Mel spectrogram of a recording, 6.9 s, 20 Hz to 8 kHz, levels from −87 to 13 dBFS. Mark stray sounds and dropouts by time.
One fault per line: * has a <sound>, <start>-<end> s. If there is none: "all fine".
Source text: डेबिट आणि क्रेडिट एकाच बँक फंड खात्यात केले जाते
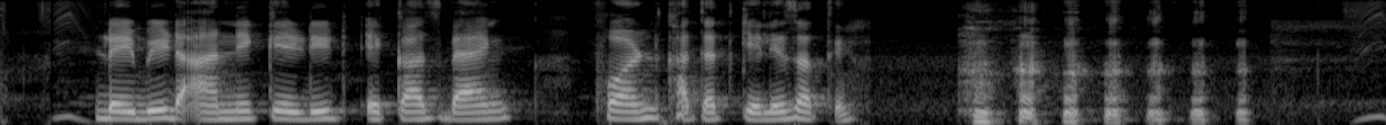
* has a laugh, 4.8-6.3 s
